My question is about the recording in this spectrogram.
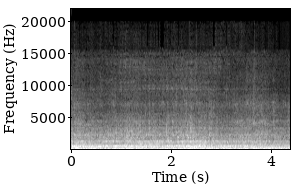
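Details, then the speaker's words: Rebuilt Ideal indent cylinder separator (grain/seed cleaner) with new bearings, roller chain, sprockets and idler wheels, test run about 3 hours; steady even drone, low rumble, soft churning, no knocks or squeals; motor in great shape, runs cool and quiet. "motor's in great shape on this unit. We've test ran this unit for about 3 hours. Runs nice and cool, nice and quiet."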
